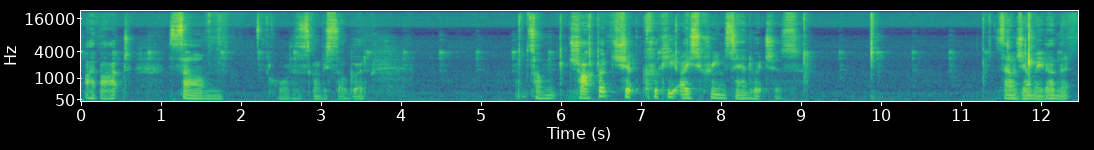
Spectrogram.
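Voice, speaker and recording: A craft vlogger with a congested, low, dark-toned voice chats casually to the camera at home at night with a lamp on. He rambles and repeats himself, and there's a little hiss or hum in the background.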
